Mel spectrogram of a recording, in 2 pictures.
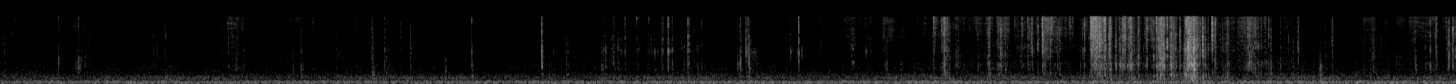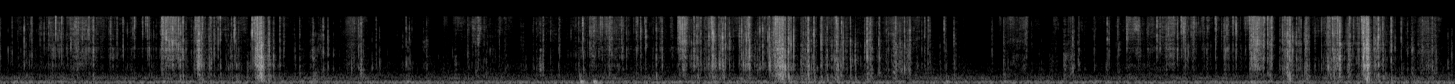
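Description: Baseball card pack wrappers being torn open and crinkled in the hands, in repeated bursts of crackling from about a third of the way in, after a quieter stretch of light taps as cards are set down.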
